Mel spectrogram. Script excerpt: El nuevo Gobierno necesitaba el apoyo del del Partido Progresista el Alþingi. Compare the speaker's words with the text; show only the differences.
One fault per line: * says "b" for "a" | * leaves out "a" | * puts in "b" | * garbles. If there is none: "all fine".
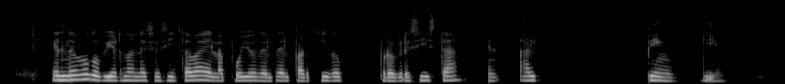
all fine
